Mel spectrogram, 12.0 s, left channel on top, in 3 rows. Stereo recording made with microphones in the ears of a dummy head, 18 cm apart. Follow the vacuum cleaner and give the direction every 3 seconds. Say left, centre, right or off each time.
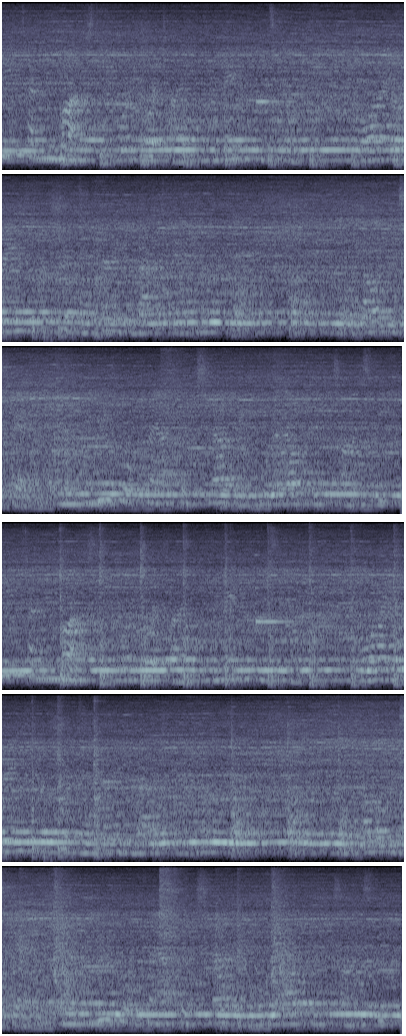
left, left, centre, left.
